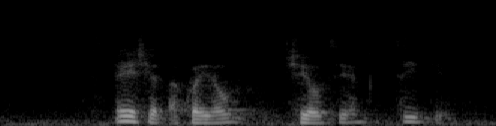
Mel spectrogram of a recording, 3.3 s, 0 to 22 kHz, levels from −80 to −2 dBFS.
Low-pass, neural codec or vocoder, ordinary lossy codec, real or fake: 7.2 kHz; codec, 16 kHz in and 24 kHz out, 0.6 kbps, FocalCodec, streaming, 2048 codes; AAC, 32 kbps; fake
